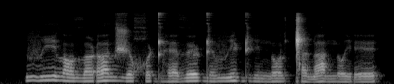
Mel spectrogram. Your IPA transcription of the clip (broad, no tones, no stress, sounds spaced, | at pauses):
v i l ɔ ð ɔ ɽ ʌ l ʒ ʏ χʷ ʌ ɖʱ ɛ ð ø ɖ ɪ v i ɖʱ i n o l ǁ a ɳ a n o i̯ ɾ ɪ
